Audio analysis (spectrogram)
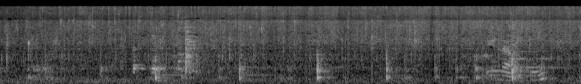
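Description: Long-sliced dried onions dropped onto sautéed garlic in a hot pan for veg hakka noodles, a continuous sizzle with scattered spatula clicks and stirring scrapes, no voices.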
